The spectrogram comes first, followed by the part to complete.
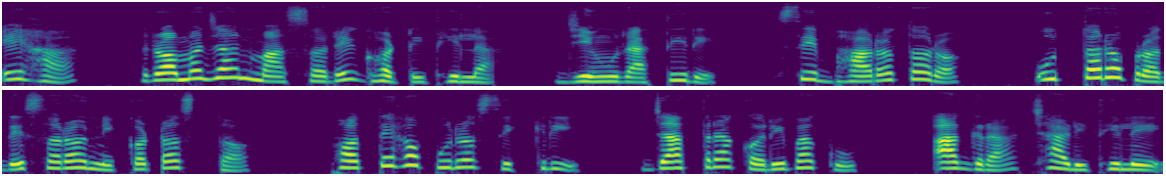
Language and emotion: Odia, neutral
